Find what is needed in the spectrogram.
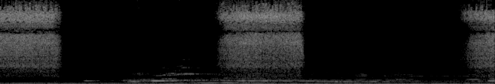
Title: Snoring babyyyy…. #fyp #cat #viralvideo #shorts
